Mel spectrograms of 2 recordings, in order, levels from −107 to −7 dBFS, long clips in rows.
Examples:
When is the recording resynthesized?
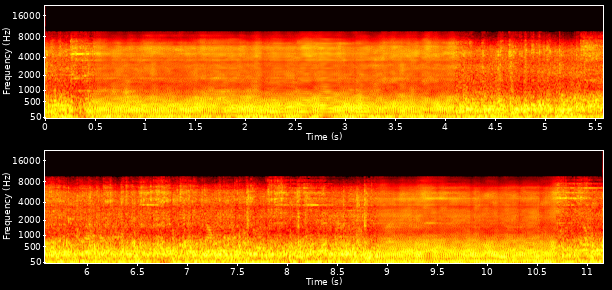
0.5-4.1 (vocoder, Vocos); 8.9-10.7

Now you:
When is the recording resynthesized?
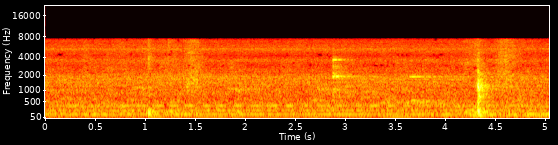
0.0-0.8 (vocoder, Vocos); 3.8-5.0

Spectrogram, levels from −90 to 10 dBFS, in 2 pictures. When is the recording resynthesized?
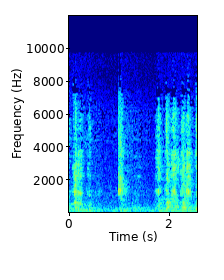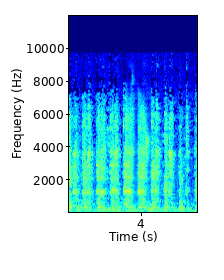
3.7-4.2 (vocoder, Vocos)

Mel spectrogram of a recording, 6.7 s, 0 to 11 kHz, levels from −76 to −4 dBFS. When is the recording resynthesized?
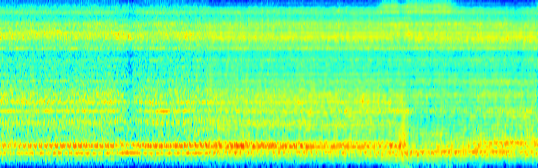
2.6-6.7 (vocoder, Vocos)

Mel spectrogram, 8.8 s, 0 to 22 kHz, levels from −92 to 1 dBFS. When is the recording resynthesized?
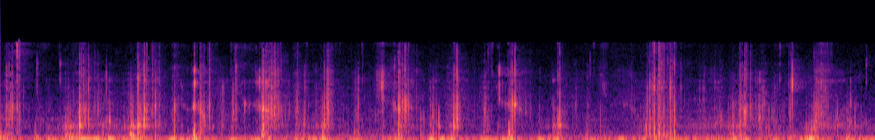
none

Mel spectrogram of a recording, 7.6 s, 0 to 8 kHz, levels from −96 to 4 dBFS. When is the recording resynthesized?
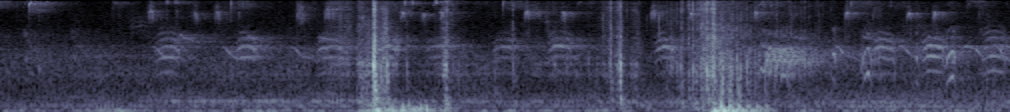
2.5-3.6 (vocoder, Vocos); 4.0-4.8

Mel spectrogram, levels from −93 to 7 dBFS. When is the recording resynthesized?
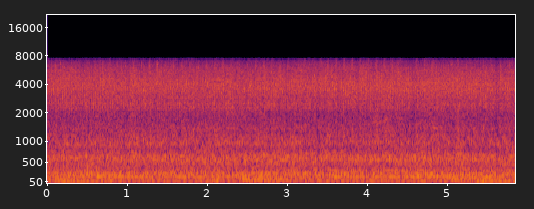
1.8-3.4 (vocoder, Vocos); 4.8-5.4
